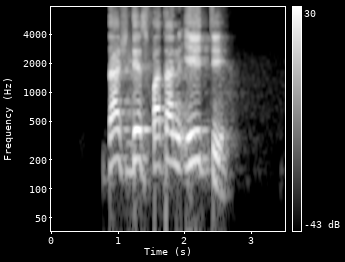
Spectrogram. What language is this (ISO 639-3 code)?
btv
